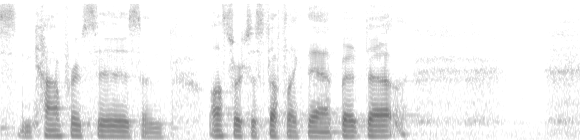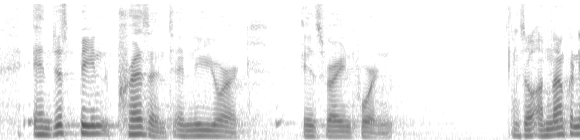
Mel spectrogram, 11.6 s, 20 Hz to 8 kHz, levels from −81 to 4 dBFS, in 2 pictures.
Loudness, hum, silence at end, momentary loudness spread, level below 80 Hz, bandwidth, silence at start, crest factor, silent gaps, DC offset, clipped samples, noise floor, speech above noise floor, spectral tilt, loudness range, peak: -40 LUFS; none; 0 s; 21 LU; -76 dBFS; 7.6 kHz; 0 s; 20 dB; none; under 0.1%; under 0.1%; -75 dBFS; 36 dB; -6.5 dB/octave; 6 LU; -20 dBFS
